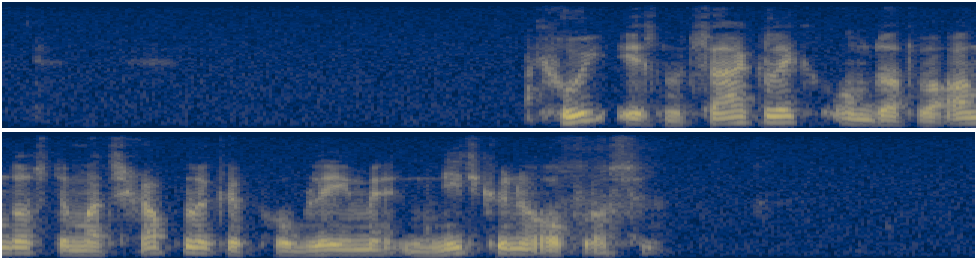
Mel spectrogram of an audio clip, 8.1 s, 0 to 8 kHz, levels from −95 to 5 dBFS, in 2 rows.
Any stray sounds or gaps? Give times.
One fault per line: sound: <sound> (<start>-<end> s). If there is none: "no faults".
no faults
